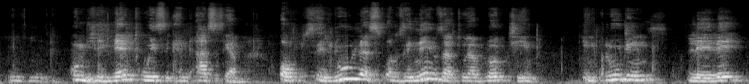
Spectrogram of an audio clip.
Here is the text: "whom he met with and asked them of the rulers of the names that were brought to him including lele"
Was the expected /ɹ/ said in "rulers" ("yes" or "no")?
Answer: no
